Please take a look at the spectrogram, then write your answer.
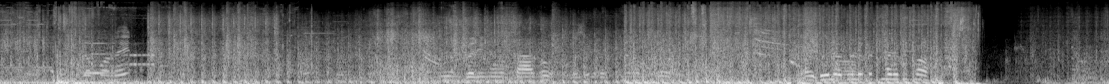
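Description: Rapid video game gunfire crackles in dense, loud bursts almost nonstop, with players talking excitedly over it before the shooting cuts off abruptly near the end.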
